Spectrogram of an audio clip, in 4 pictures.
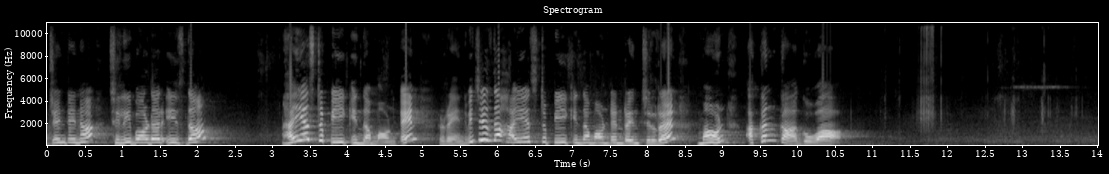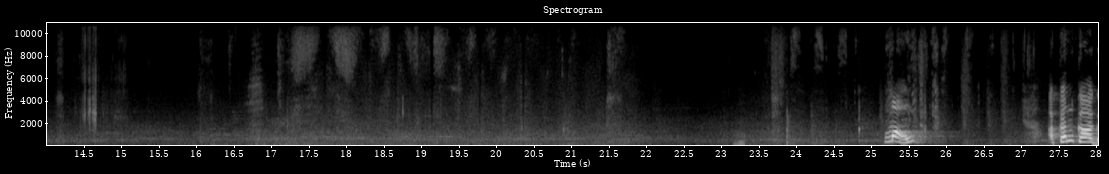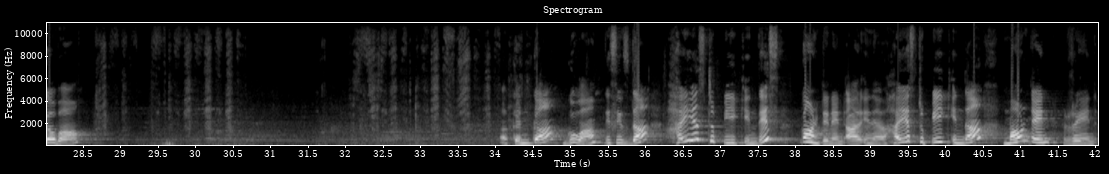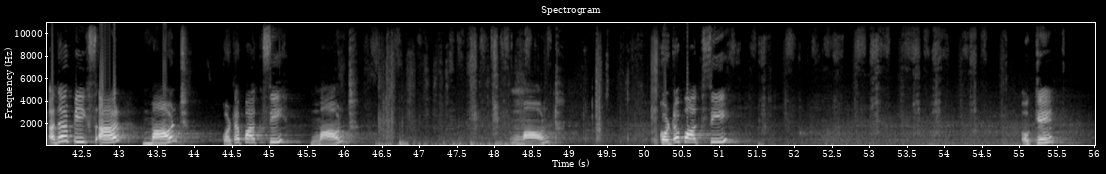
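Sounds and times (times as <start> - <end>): chalk scratching on chalkboard: 12.6 - 15.1, 16.7 - 21.9, 23.6 - 27.1, 28.6 - 30.8, 32.0 - 34.5, 46.1 - 48.9, 50.0 - 55.0.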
